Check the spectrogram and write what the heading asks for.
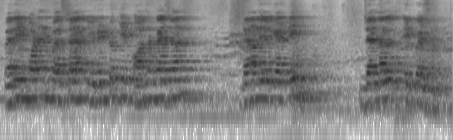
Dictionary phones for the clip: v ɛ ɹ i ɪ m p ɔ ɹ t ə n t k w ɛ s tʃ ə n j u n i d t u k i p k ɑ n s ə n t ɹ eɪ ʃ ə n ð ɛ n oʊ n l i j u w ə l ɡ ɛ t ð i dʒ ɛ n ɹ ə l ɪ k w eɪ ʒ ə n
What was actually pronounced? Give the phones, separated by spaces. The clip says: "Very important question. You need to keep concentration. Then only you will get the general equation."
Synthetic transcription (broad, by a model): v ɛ ɹ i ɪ m p ɔ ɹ t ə n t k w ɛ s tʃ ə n j u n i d t u k i p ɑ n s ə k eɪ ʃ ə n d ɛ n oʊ l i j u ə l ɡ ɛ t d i dʒ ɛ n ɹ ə l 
